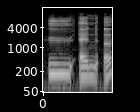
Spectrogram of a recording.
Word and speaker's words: une: Then the feminine article is here, and it's easier because if you have this U, N, E, then you pronounce it une, une.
